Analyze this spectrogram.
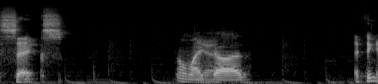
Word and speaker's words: CeX: but in the uk there is a store called cex well that's what i call it but i kid you not the actual commercials pronounce that as six oh my god i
